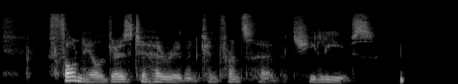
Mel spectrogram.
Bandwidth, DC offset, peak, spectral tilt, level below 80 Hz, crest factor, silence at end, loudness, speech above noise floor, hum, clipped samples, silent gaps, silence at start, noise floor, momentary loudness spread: 11.5 kHz; under 0.1%; -6 dBFS; -4.5 dB/octave; -74 dBFS; 26 dB; 0.55 s; -31 LUFS; 47 dB; none; under 0.1%; none; 0.05 s; -77 dBFS; 17 LU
